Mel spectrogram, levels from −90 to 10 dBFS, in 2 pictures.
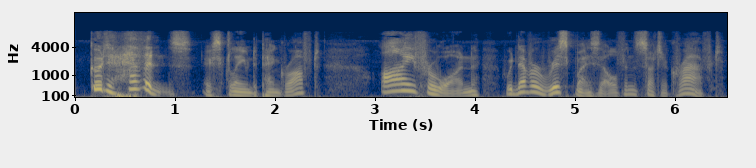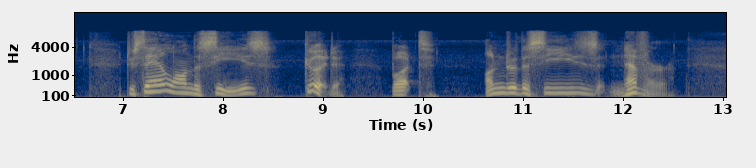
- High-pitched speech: No, medium, 160 Hz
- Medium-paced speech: No, slow, 120 wpm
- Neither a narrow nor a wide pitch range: No, wide, 8.2 semitones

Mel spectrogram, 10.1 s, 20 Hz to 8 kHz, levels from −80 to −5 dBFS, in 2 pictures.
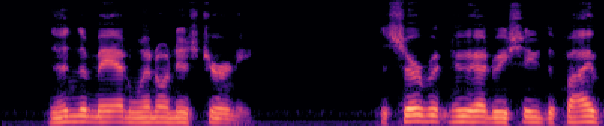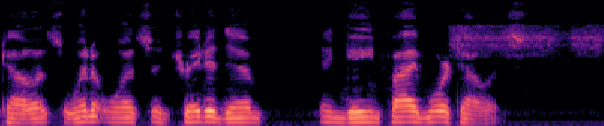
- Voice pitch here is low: Yes, low, 120 Hz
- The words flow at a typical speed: Yes, average, 155 wpm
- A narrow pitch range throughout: Yes, narrow, 1.8 semitones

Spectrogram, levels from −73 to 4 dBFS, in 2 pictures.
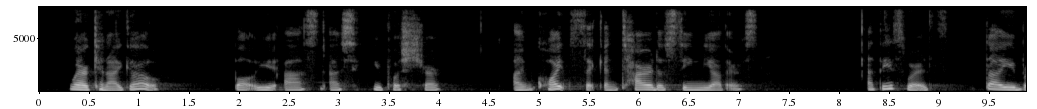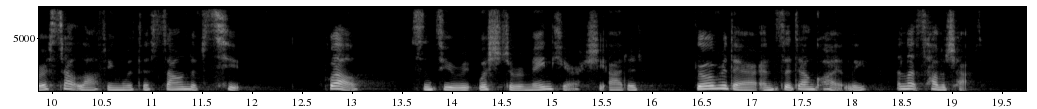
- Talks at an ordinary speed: Yes, average, 165 wpm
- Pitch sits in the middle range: No, high, 200 Hz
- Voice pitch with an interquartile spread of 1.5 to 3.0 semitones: No, average, 3.5 semitones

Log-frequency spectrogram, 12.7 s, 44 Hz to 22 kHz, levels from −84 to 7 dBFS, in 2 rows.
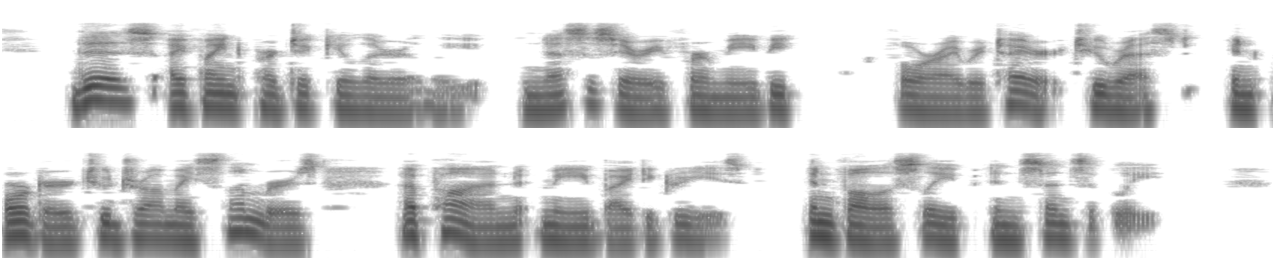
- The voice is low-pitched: Yes, low, 110 Hz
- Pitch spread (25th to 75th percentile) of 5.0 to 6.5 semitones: No, average, 3.2 semitones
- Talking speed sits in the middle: No, slow, 125 wpm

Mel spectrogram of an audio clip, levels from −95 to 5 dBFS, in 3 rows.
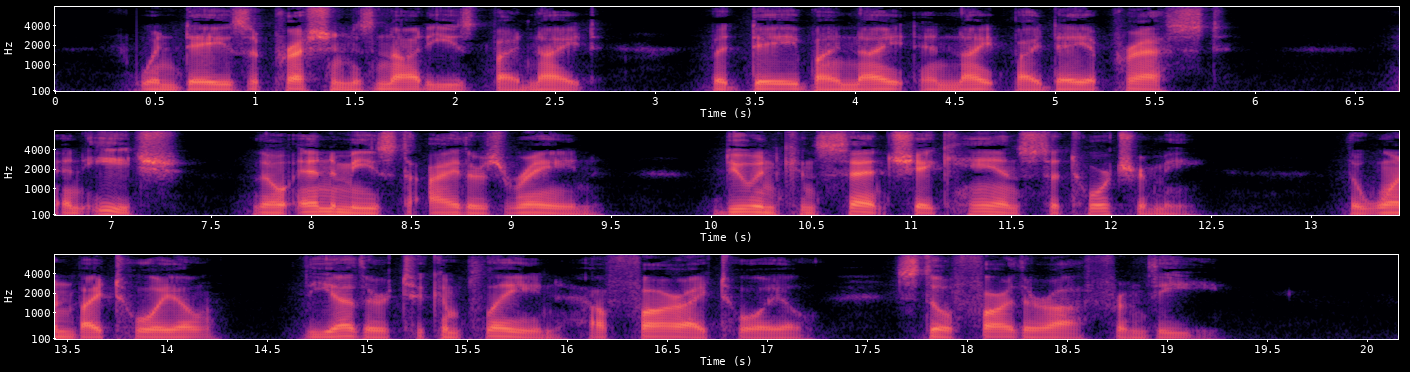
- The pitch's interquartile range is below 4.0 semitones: Yes, narrow, 2.6 semitones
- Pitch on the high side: No, very low, 80 Hz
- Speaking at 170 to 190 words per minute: No, average, 145 wpm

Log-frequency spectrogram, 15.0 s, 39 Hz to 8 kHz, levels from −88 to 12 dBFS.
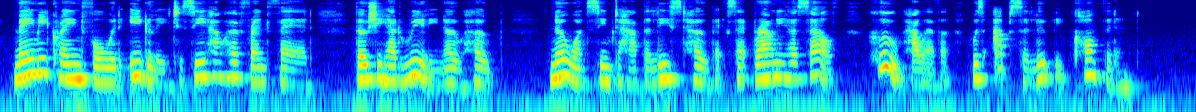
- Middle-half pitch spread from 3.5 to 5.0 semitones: Yes, average, 4.2 semitones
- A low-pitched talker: No, medium, 185 Hz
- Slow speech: Yes, slow, 130 wpm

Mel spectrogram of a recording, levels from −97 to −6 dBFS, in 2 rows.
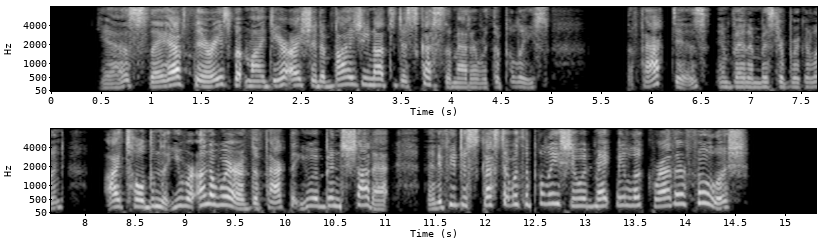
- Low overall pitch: No, high, 235 Hz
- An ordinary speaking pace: No, fast, 220 wpm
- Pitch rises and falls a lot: Yes, wide, 8.2 semitones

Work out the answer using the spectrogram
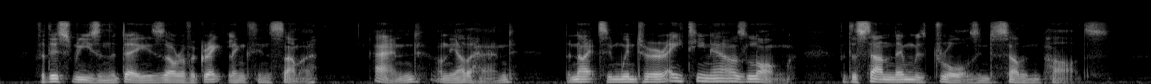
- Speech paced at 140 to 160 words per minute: No, average, 170 wpm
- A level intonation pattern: No, average, 4.2 semitones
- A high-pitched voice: No, low, 110 Hz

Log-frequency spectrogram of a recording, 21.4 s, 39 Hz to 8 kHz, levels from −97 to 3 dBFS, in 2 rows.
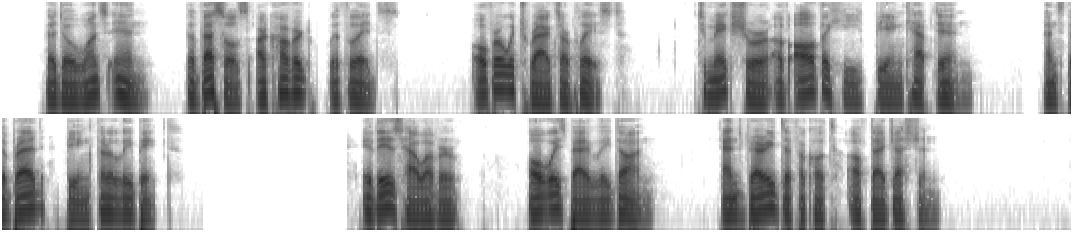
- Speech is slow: Yes, slow, 120 wpm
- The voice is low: Yes, very low, 85 Hz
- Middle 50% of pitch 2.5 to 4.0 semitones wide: No, average, 4.5 semitones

